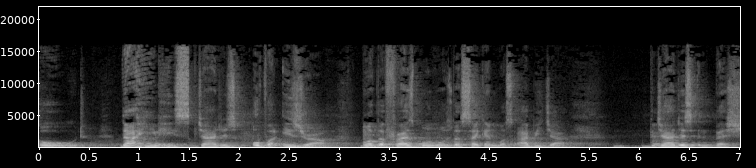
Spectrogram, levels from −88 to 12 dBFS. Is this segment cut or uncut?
cut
